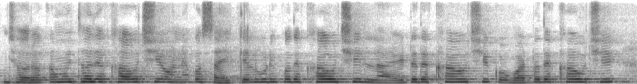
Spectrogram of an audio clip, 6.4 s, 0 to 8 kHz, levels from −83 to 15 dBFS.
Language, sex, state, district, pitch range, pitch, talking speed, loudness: Odia, female, Odisha, Khordha, 230-255 Hz, 250 Hz, 140 wpm, -15 LUFS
